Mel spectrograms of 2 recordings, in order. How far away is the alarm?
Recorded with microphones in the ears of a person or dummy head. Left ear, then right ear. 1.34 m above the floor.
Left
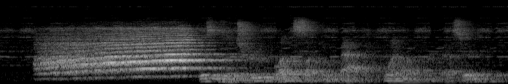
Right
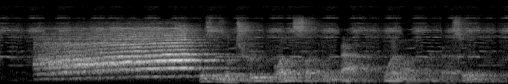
About 0.7 m.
